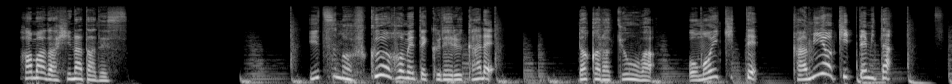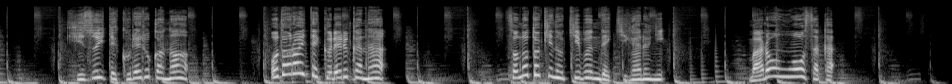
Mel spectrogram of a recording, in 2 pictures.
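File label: commercial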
